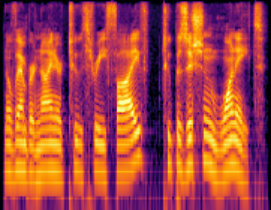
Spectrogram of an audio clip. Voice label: Tower To Position, Air traffic controller, male; Pa Announcement; VoiceBox

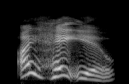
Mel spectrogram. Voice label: I Hate You, Attitude, 1 girl, 7 yrs

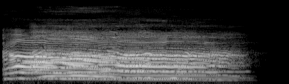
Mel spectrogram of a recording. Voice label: Kids Complain, Whine; Human; Talking (Sound Effects:Voice)

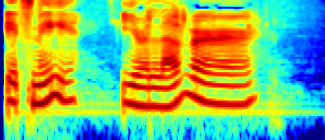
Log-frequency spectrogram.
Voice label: Woman Says Its Me Your Lova, Woman talking; Talking Sound Effects; Talking (Sound Effects:Voice)

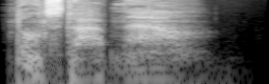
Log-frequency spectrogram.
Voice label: Dont Stop Now, Sexy, fun, male, deep voice, sexy; VoiceBox

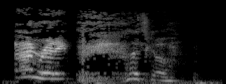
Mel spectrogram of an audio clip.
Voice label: Man Says Im Ready, Exclamations; Voice; Partners In Rhyme

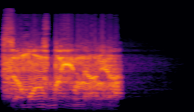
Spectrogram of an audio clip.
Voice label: Cb Trucker Radio; Radio Voice Sound Effects; Blastwave

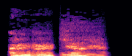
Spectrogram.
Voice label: "Im Gonna Kill Ya", Male; Talking

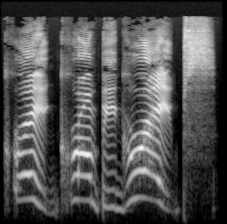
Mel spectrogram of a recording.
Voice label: Cartoon Voice Female; Cartoon Voices

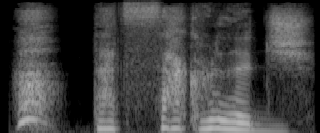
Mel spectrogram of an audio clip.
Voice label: Sacrilige, female, shocked; Talking; VoiceBox

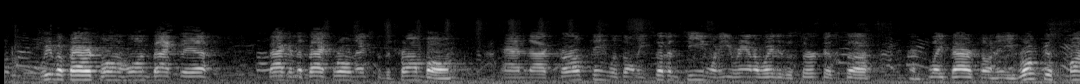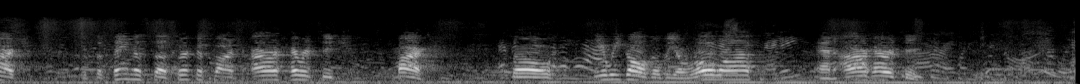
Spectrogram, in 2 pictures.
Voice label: Brass band leader announcement; Talking

